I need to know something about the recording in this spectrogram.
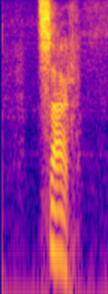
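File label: "tsaar", Dutch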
